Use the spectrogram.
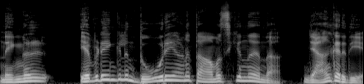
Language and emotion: Malayalam, surprised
